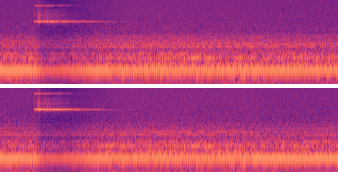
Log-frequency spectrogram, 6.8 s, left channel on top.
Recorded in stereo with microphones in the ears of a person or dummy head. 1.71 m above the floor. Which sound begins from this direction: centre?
A bell, at 0.7 s.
